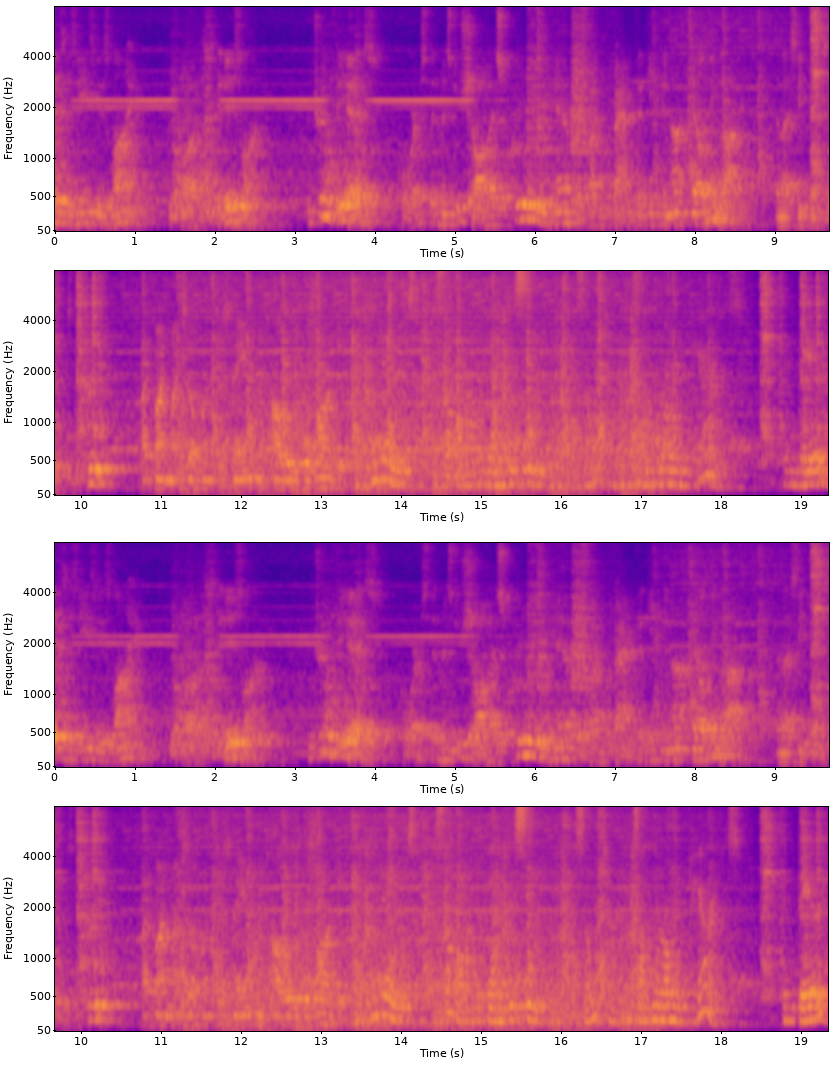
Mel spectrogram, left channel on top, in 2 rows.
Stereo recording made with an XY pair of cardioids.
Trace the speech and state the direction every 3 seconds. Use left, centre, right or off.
left, left, left, left, centre, right, right.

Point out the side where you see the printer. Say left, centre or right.
left.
